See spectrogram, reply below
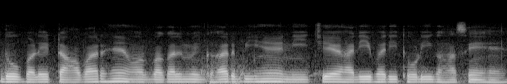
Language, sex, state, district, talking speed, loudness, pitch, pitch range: Hindi, male, Uttar Pradesh, Muzaffarnagar, 175 wpm, -16 LUFS, 120 Hz, 115-120 Hz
